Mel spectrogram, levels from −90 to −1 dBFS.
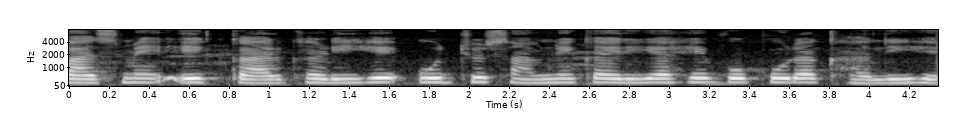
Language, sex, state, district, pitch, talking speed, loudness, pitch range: Hindi, female, Himachal Pradesh, Shimla, 210 Hz, 220 wpm, -16 LUFS, 200-225 Hz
